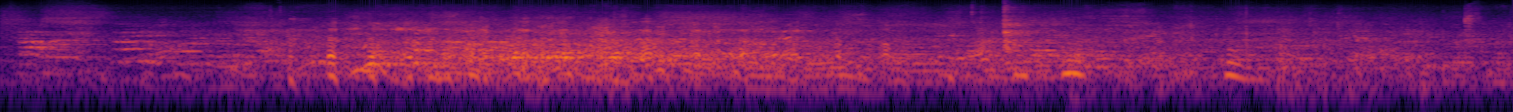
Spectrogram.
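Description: An audience laughs loudly in a hall.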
